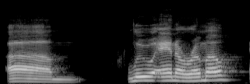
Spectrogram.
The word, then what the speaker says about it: Anarumo: Lou Anarumo, am I saying that correctly? – Yeah.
